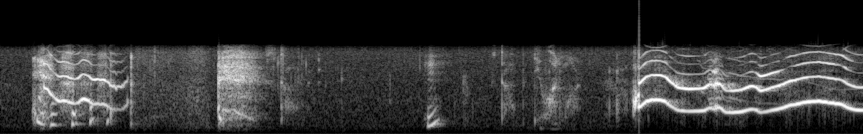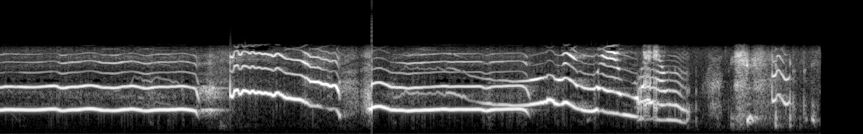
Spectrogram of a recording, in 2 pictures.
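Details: Pet dog making a strange, funny noise: long, tuneful whining howls that waver up and down in sustained stretches of several seconds, preceded by short breathy sounds and soft whispering voices.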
